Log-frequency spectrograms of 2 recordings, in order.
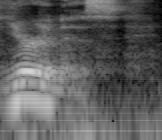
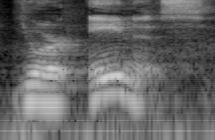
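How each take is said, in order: First: The name does not sound like 'your anus'. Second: The name sounds like the phrase 'your anus'. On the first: "instead of Uranus" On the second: "a lot of people pronounce it your anus"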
